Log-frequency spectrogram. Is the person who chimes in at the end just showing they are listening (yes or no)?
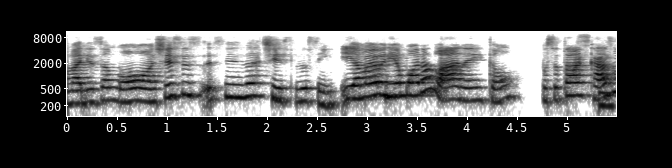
yes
